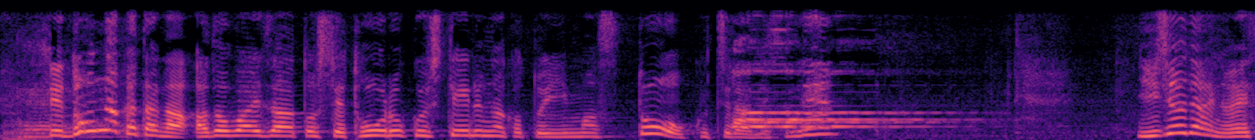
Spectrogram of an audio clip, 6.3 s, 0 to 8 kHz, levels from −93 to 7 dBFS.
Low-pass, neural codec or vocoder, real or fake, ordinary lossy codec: 7.2 kHz; vocoder, 44.1 kHz, 128 mel bands, Pupu-Vocoder; fake; none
